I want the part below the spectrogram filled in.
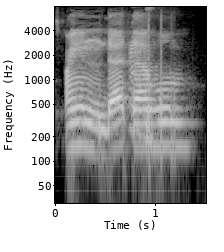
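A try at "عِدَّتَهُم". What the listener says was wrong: Iddah. Dal. Tasjid. Shaddada. Bukan. Dalnya tasjid. Iddah. Bukan inda. Iddatahum. Dal. Tasjid. Dalnya bertasdid. Bukan inda. Iddah.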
